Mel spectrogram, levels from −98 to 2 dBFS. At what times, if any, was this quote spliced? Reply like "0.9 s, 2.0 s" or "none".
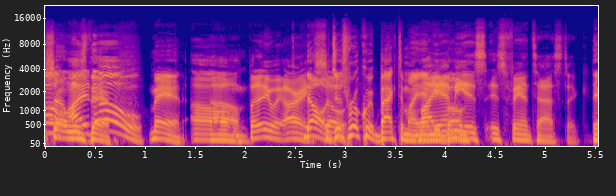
none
